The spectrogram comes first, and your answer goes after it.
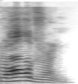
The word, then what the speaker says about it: Waldron: His name rhymes with cauldron. Yeah. Yeah. Shane Shane Waldron. Yeah. The Cauldron Waldron.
